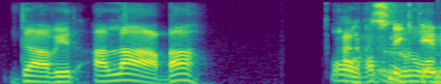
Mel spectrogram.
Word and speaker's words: Alaba: David Alaba, Robert Lewandowski och Mario Gomez.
